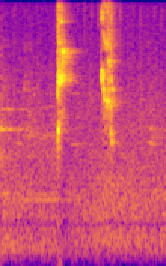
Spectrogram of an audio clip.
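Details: A pair of quick, bright, shrill chirps from a rosy-faced lovebird, the second slightly softer, with a faint hiss behind.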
